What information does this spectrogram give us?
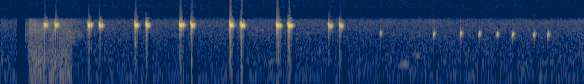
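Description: A female quail gives sharp, high, doubled notes about twice a second, then a run of softer, lower single notes. No other sounds are heard.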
